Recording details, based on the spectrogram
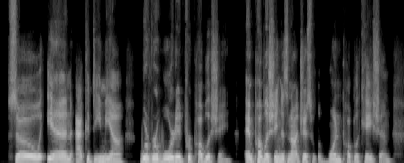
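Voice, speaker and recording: With a dark, mellow tone and lively intonation, a woman speaks at a fairly slow pace against a quiet background. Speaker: consultant in philanthropy and academia. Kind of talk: panel discussion. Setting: video call. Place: home room. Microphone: webcam.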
